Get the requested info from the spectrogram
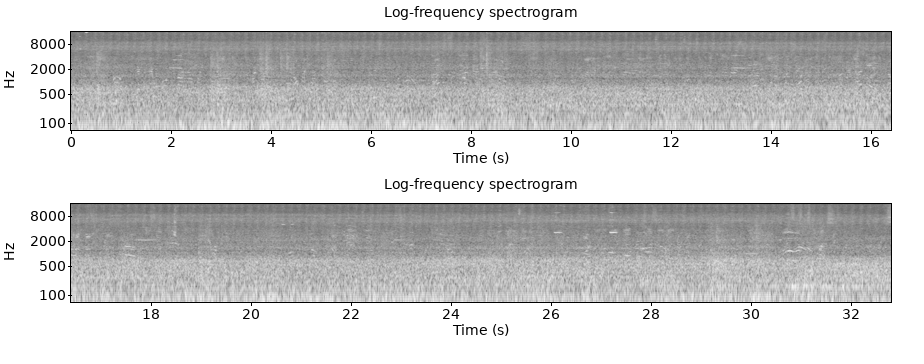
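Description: Vintage BMT Standard subway car running at speed through a tunnel, heard from inside the car. The steady, loud rumble of its wheels and running gear on the rails does not let up.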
